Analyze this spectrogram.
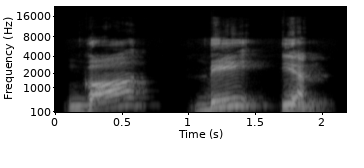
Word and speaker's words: guardian: Guardian. 3 syllables. And also this word ends with IAN suffix. IAN suffix. That's why the primary stress is on the third syllable from the last.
